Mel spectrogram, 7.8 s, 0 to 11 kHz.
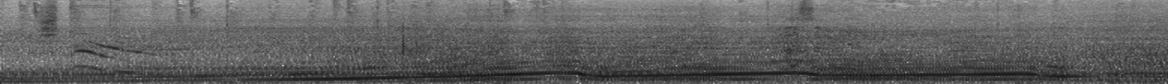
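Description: A McLaren 650S engine revs up, its pitch climbing steadily then wavering through several throttle blips, loud and close, with voices talking over it.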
